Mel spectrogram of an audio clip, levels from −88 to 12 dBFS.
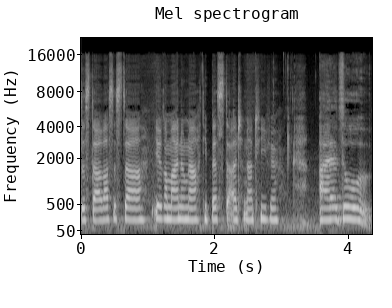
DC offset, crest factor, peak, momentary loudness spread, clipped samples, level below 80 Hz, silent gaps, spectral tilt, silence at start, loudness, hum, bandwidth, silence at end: under 0.1%; 12 dB; -2 dBFS; 8 LU; under 0.1%; -46 dBFS; none; -4 dB/octave; 0 s; -15 LUFS; none; 17 kHz; 0 s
